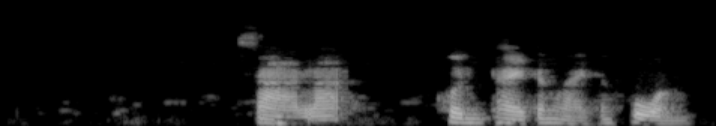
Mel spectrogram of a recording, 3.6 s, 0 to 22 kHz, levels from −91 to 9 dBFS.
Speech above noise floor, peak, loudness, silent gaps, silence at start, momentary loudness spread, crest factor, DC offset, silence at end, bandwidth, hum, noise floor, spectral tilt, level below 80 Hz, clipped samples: 48 dB; -6 dBFS; -26 LUFS; none; 1.2 s; 7 LU; 22 dB; under 0.1%; 0.15 s; 7.6 kHz; none; -74 dBFS; -6.5 dB/octave; -60 dBFS; under 0.1%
